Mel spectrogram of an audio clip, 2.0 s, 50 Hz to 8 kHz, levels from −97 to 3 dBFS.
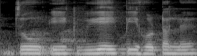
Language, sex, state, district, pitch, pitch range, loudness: Hindi, male, Uttar Pradesh, Hamirpur, 150 Hz, 145-150 Hz, -28 LUFS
